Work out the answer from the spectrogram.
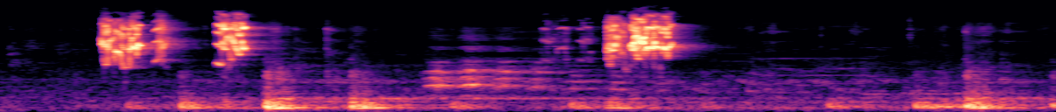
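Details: African lovebirds chirping in loud shrill bursts, with softer lower warbling notes in between and repeated low knocking sounds throughout.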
